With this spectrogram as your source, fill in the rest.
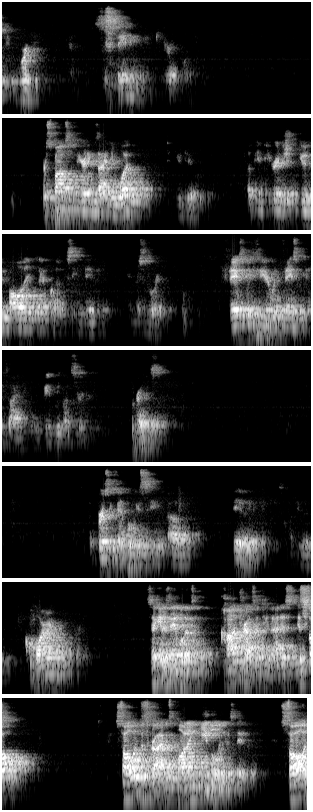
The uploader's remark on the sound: We apologize for the less than standard audio quality as we had to use our backup recording because of technical difficulties.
